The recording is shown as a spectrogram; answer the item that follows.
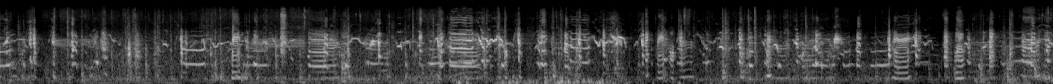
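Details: Guineafowl on their first outing outdoors, a group calling almost without pause. Many birds overlap in scratchy, buzzy chatter, with sharp clicking and rattling notes repeated in quick, irregular bursts.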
